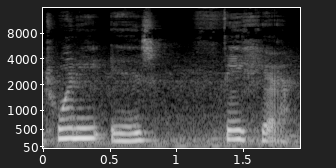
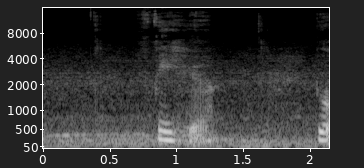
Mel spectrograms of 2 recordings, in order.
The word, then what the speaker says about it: fiche: 17 a shocked jeg, 18 a hawked jeg, 19 a knee jeg, and 20 is fiche. Fiche. You'll also hear some people pronounce this fiche.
